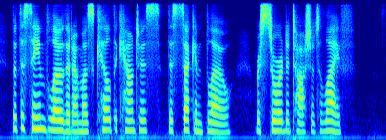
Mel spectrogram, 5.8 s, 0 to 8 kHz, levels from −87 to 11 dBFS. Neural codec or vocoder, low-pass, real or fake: codec, 16 kHz, 0.2 kbps, FocalCodec; 7.2 kHz; fake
